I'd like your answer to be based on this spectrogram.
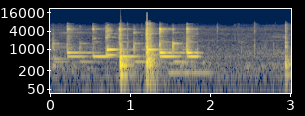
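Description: A phone ringtone plays a bright repeating melodic pattern of tones for about two seconds, fairly close, then stops, leaving a quiet room before a final short tone.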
